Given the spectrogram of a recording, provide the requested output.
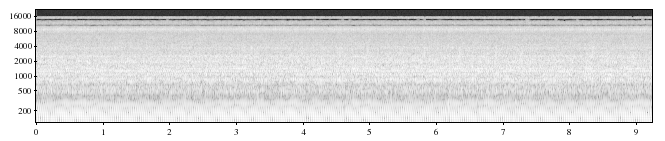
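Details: Craftsman 5000-watt generator outdoors after a cold start, with no load (only an LED bulb plugged in): a steady, even drone at constant speed, no surging or misses; normal healthy no-load running.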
